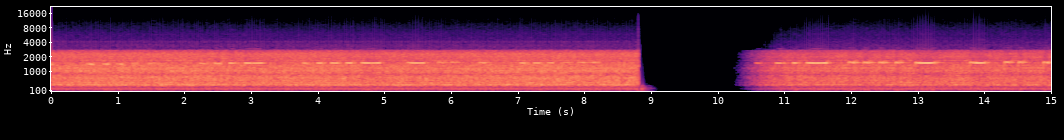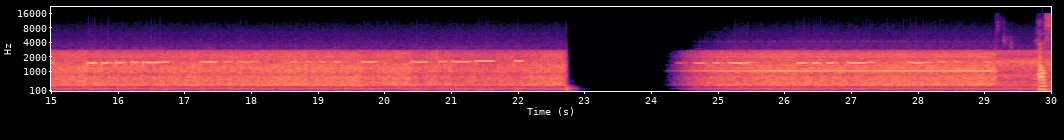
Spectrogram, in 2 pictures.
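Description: Morse code from a one-transistor crystal-controlled CW transmitter on the 40 m band, heard through distant web SDR receivers: a thin keyed tone sending dots and dashes over steady receiver hiss. The audio breaks into three clips with short silences between them, and in the last clip a second, steady tone sounds under the Morse.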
